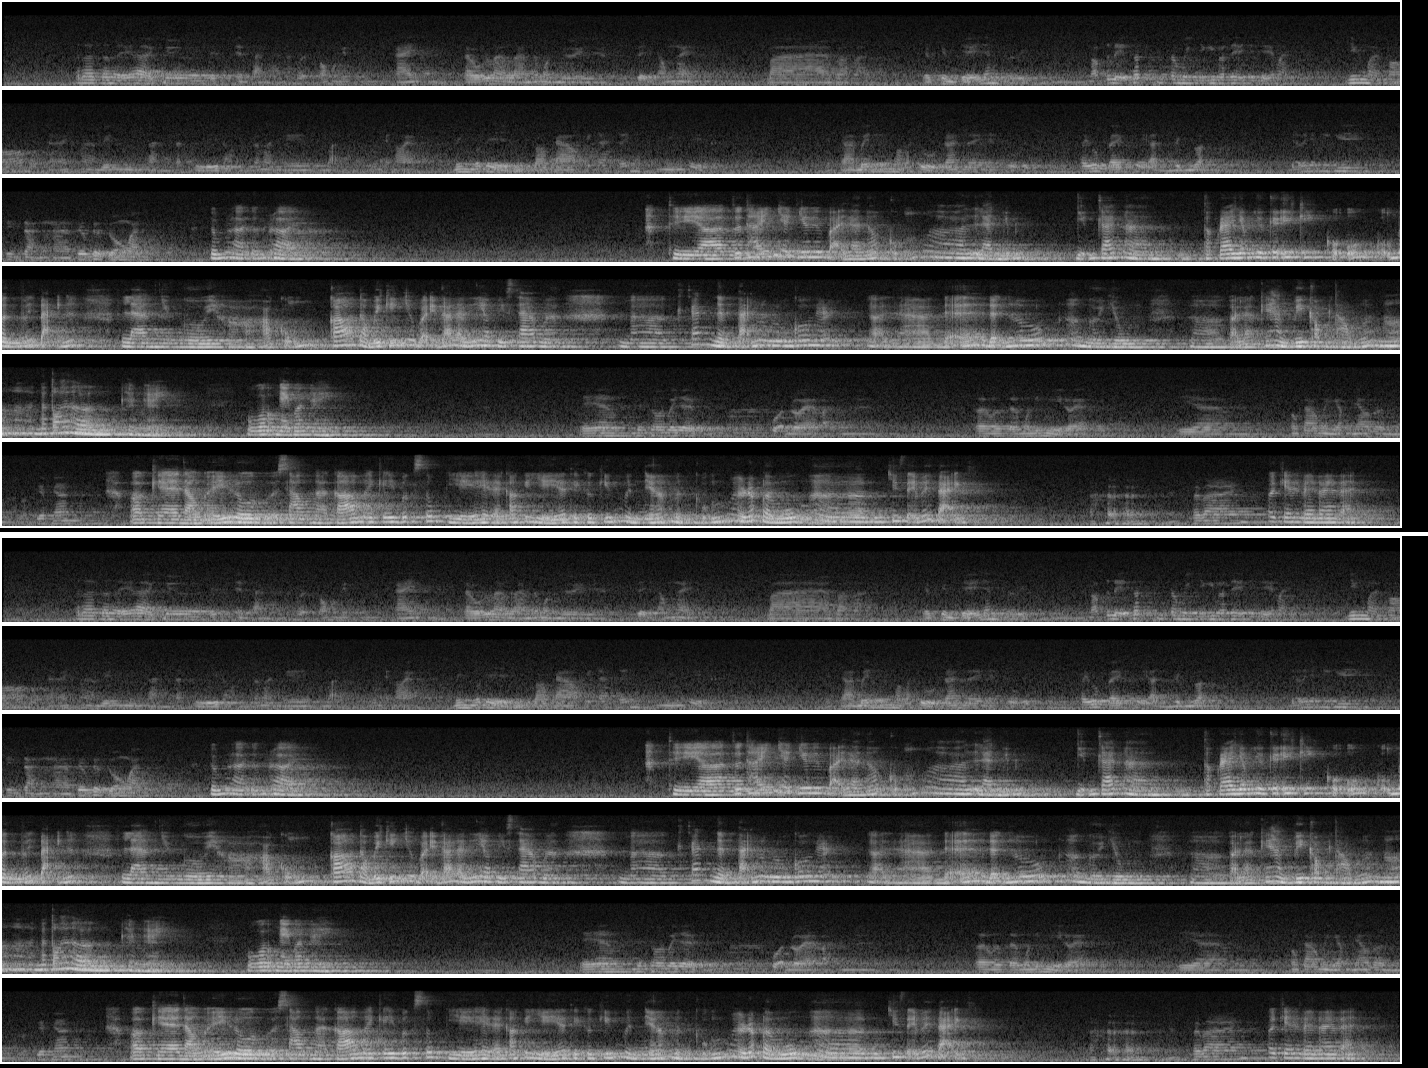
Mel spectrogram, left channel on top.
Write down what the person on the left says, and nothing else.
đúng rồi đúng
rồi
thì à, tôi thấy như như vậy là nó cũng à, là những những cái mà thật ra giống như cái ý kiến của của mình với bạn á là nhiều người họ họ cũng có đồng ý kiến như vậy đó là lý do vì sao mà mà các nền tảng luôn luôn cố gắng gọi là để định hướng ờ, người dùng ờ, gọi là cái hành vi cộng đồng á, nó nó tốt hơn hàng ngày qua- ngày qua ngày
ok đồng ý luôn bữa sau mà có mấy cái bức xúc gì hay là có cái gì á, thì cứ kiếm mình nhé mình cũng rất là muốn
ờ, chia sẻ với bạn
ok bye bye bạn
